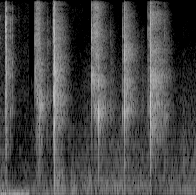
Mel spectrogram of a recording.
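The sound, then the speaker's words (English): Elaborate Metaphor beer being opened: a run of about six sharp, bright snaps and pops, each trailing a short airy hiss, spaced unevenly over a few seconds with no one talking. “Let's pop this sucker.”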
